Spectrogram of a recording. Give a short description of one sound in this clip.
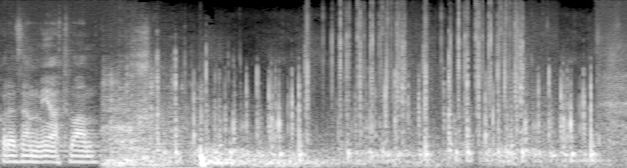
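Small berries scatter and bounce on a wooden table.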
